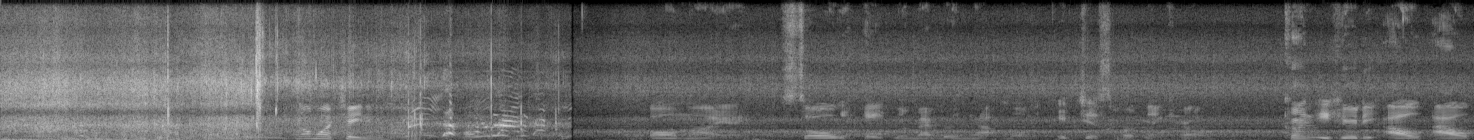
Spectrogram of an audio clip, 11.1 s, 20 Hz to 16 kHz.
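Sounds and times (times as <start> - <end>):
splash into pool: 0.0 - 4.2
water rushing through waterslide: 0.0 - 11.0.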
